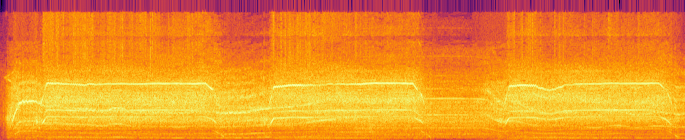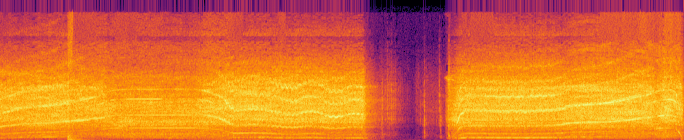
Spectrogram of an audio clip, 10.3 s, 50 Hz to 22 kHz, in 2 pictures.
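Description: A Milwaukee cordless drill with a 9mm bit whines at high speed as it bores into wood, running in several long bursts with short pauses and a brief stop near the end.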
